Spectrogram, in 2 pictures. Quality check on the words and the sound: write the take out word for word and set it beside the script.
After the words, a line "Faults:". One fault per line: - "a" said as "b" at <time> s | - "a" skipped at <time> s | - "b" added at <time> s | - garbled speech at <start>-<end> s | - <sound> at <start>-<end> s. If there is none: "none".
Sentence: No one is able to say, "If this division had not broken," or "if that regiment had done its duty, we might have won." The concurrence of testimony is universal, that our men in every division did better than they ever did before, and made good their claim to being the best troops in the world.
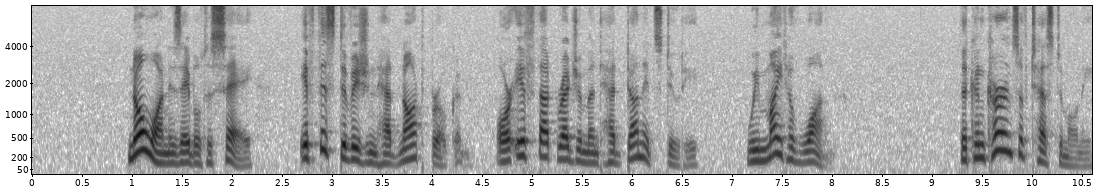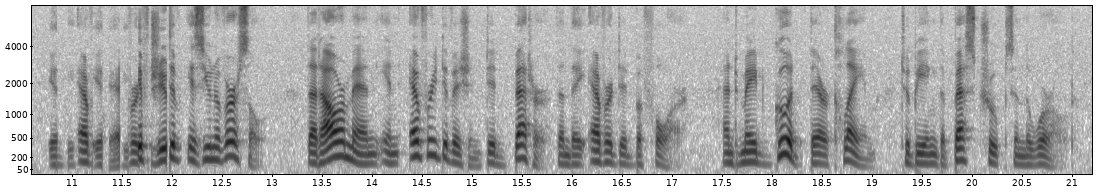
No one is able to say, "If this division had not broken," or "if that regiment had done its duty, we might have won." The concurrence of testimony [garbled] is universal, that our men in every division did better than they ever did before, and made good their claim to being the best troops in the world.
Faults:
- garbled speech at 10.8-12.1 s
